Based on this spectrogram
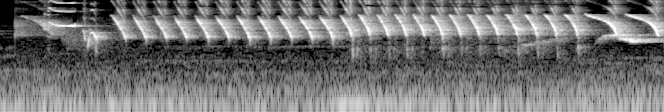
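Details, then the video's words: Canary song used to coax other canaries into responding: a brief chirp, then a long fast series of repeated falling high notes, closing with swooping whistled notes. "Burung Kenari Kondisi Apa Saja Bisa langsung Respon Dengan Pancingan Kenari Gacor Satu Ini"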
